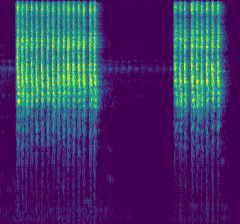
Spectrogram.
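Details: Eurasian tree sparrow, burung gereja, in a nyerecet tembakan song style: a harsh rapid chattering burst of about sixteen scratchy notes over one and a half seconds, a pause, then a second shorter burst of similar notes.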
